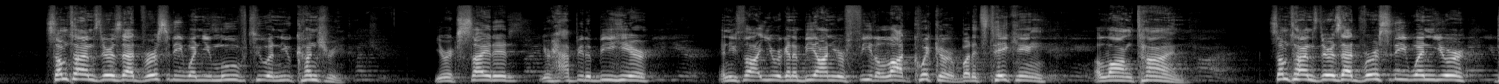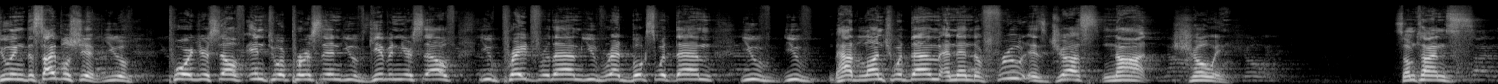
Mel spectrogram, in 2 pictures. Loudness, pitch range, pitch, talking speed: -17 LUFS, 190-225 Hz, 205 Hz, 155 wpm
